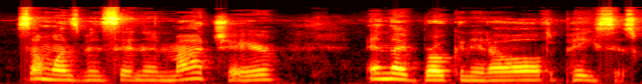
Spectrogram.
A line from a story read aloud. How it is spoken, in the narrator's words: cried Baby Bear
